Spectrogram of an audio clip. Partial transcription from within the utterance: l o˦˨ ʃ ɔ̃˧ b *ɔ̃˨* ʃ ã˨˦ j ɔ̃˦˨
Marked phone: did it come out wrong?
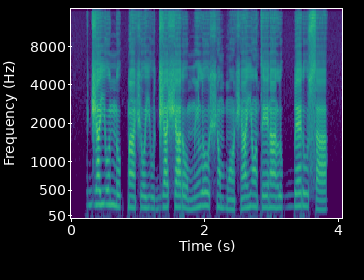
no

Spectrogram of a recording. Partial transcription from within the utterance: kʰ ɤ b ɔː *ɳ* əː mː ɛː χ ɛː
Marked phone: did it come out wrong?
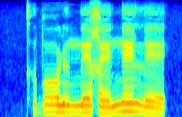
no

